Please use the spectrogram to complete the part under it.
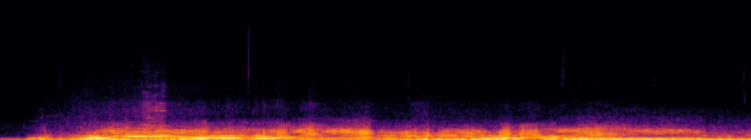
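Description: Loud, close Honda Civic engine with its muffler removed, revving hard in repeated pulls, pitch rising and falling twice with a raw, unmuffled roar and steady idle rumble underneath.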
